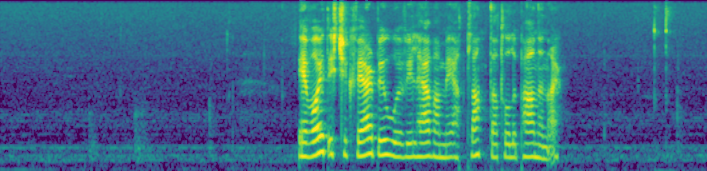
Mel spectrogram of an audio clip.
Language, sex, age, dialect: Faroese, female, 36-60, Norðurstreymoy/Eysturoy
